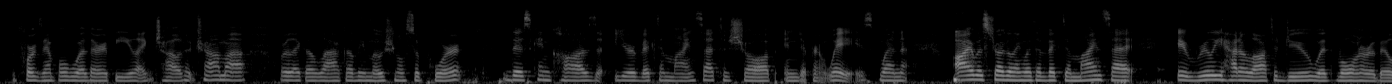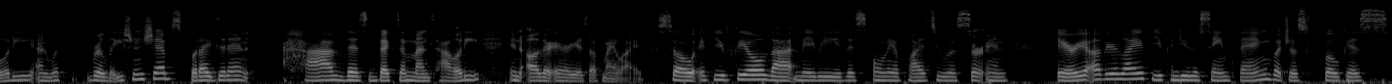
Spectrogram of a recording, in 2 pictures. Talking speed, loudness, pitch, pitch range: 185 wpm, -40 LUFS, 185 Hz, 175-195 Hz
